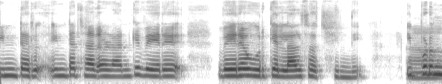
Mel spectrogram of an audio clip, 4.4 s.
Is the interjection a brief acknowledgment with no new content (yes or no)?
yes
